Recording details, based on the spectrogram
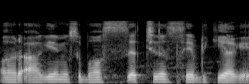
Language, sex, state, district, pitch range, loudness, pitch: Hindi, male, Uttar Pradesh, Etah, 110-115 Hz, -19 LUFS, 110 Hz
